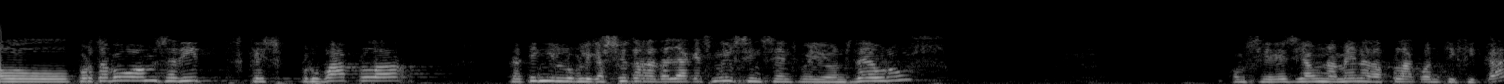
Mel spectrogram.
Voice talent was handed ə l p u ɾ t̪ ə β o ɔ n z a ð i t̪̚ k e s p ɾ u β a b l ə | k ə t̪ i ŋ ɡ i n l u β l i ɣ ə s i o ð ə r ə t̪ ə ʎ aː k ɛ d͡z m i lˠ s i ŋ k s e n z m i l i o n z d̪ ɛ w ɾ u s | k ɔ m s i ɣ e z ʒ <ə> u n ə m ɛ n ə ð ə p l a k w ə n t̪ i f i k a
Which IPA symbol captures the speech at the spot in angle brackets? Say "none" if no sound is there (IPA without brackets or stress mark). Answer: a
